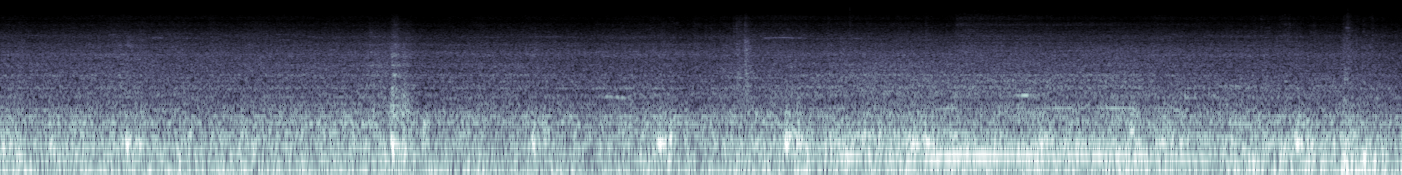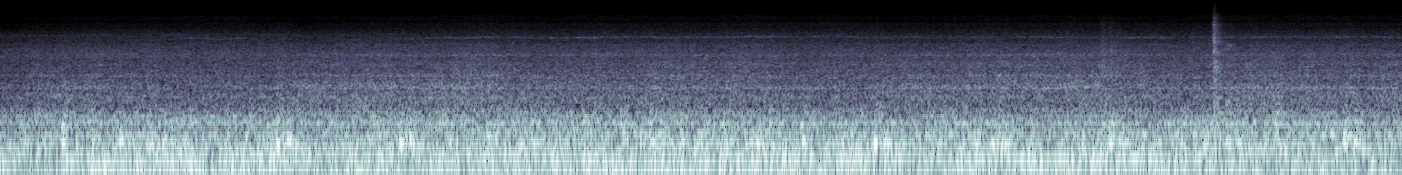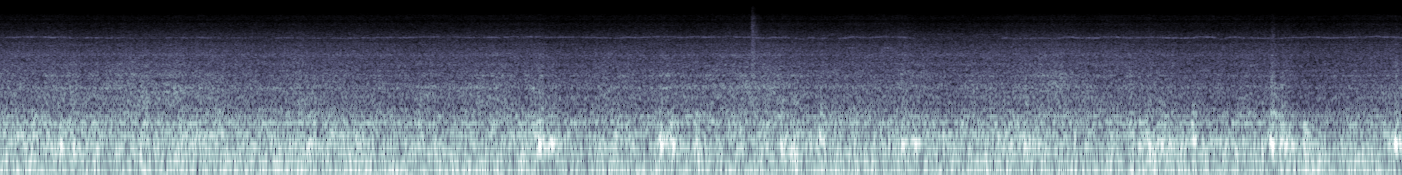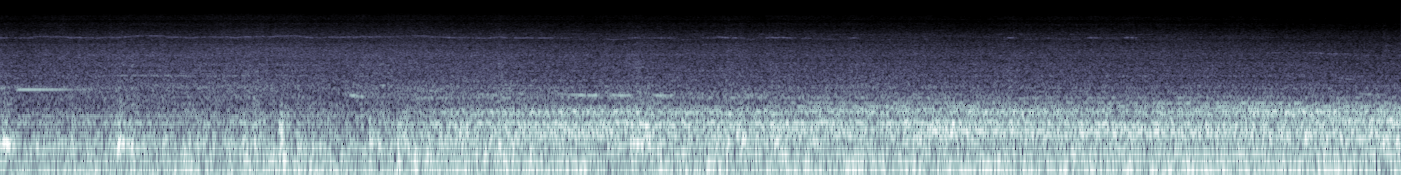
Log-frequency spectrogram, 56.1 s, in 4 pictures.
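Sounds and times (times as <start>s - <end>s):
railcar engine and wheels rumbling: 0.0s - 56.0s.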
